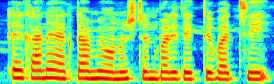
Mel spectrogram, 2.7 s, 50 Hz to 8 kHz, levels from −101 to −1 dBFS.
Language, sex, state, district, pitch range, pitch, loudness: Bengali, female, West Bengal, Alipurduar, 240-265 Hz, 250 Hz, -12 LUFS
